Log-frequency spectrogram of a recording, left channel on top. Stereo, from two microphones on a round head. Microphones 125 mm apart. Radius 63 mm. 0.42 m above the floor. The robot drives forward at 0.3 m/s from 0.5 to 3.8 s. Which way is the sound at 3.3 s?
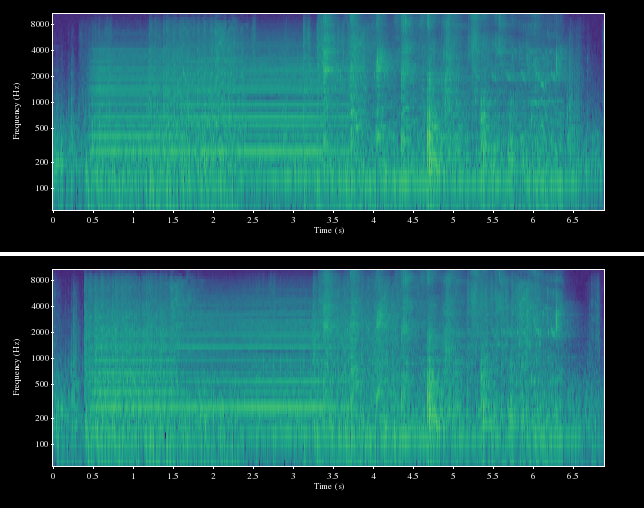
15° left (ahead or behind).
